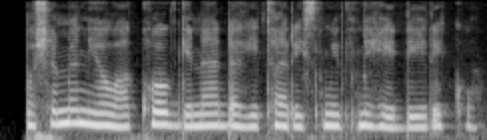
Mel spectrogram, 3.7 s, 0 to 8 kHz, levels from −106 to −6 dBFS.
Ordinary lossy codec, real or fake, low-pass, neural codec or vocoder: none; fake; none; codec, 16 kHz, 8 kbps, FunCodec, trained on LibriTTS, 25 frames a second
